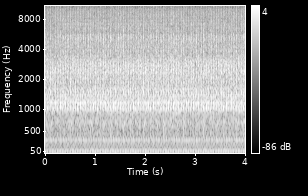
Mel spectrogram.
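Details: VW Jetta TDI diesel, bought non-running with no compression and now restarted, idling: lumpy uneven beat about 150 pulses a minute; air bubbles in the fuel lines make it run rough, rough idle from air in fuel.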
